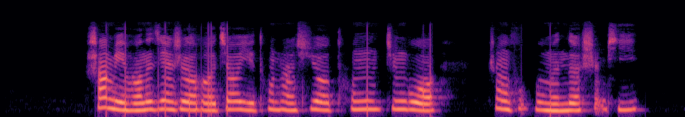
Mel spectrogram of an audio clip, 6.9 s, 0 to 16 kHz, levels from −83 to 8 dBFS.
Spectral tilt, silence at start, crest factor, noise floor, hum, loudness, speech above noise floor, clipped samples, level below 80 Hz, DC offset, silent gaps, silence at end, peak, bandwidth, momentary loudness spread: -6.5 dB/octave; 0.9 s; 14 dB; -76 dBFS; none; -17 LUFS; 60 dB; under 0.1%; -52 dBFS; under 0.1%; none; 0.5 s; -4 dBFS; 7.4 kHz; 10 LU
